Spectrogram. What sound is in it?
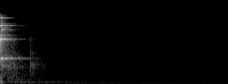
Tank of fuel oil, recorded in a castle basement in the north of france by PCM D100 Sony
fuel, oil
